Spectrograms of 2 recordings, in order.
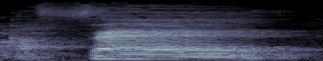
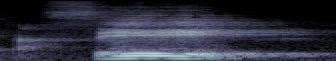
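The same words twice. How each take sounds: First: CAFÉ with a long wide-open é, Portuguese style; open vowel. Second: CAFÉ with a loud, long closed é, as in ê; closed vowel. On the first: Teacher showing what not to say, open vowel. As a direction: drop the jaw on a slow CAFÉ. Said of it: "Não pode falar". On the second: Teacher showing the Spanish way, closed vowel. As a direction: keep the mouth narrow on CAFÉ. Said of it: "Boca fechada". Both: Shown as a demonstration.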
